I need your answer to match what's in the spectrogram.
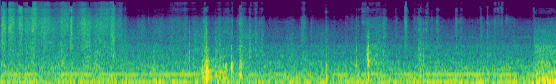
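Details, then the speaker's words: Refrimate beverage display cooler after replacing the worn fan motor (bushing lost lubrication from dust): only a quiet steady low hum and faint even tone; runs without noise. "aí já funcionando o equipamento sem fazer barulho você pode perceber que já não faz barulho"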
